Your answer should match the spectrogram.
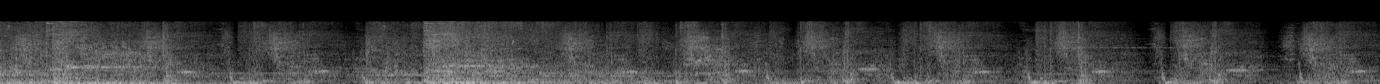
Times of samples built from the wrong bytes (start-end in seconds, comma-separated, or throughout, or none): none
